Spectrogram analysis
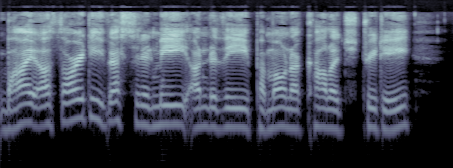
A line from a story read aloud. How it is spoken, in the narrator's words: the captain was saying very loudly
